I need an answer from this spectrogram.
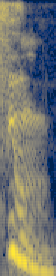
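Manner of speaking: high "phew" whoosh, falling away; quick falling zoom noise. Acted. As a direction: imitate something zipping straight past. Imitating boat shooting past warships.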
